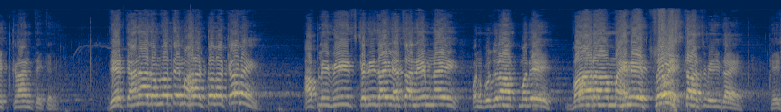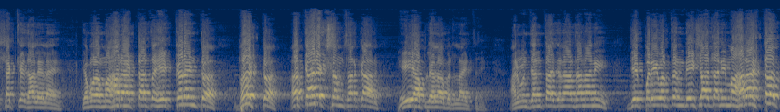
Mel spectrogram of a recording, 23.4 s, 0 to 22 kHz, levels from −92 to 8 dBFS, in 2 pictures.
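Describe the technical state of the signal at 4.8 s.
At 4.8 s there is an overlap between stream segments, from 4.84 to 4.86 s. Two consecutive segments claimed the same stretch of time, so the player discarded the shared portion. But that sound had not actually been duplicated. About 22 ms of real audio is lost, and the waveform jumps straight across the gap. It is heard as a brief click or tiny skip. The timing points to segments roughly one second long.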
